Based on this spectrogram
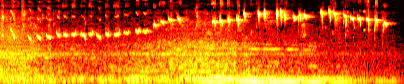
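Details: Konin songbird singing in a training recording for song contests, described as lively with sharp 'shooting' notes: rapid chirped notes climbing steadily from mid to very high pitch, about four per second, over a low steady hum.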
